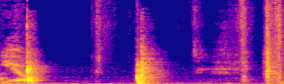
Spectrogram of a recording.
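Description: A single sharp tap on a tabletop about a second in, followed by a few faint clicks near the end, as tarot cards are handled while one is drawn.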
